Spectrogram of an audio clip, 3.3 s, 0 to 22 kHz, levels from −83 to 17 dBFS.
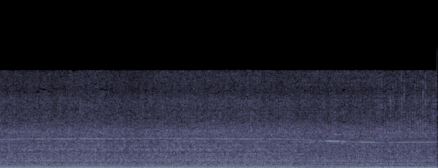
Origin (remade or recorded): recorded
